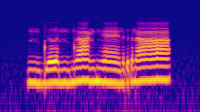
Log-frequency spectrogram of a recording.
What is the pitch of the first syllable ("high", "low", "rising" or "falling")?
low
